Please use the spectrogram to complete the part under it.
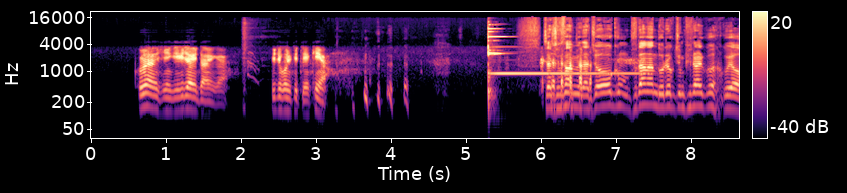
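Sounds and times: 
speech: 0:00.6 - 0:04.3, 0:06.0 - 0:08.6
laughter: 0:03.2 - 0:04.4
quiz show failure bell: 0:05.3 - 0:07.8.

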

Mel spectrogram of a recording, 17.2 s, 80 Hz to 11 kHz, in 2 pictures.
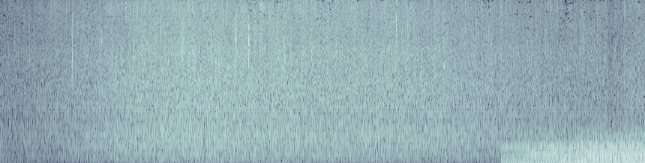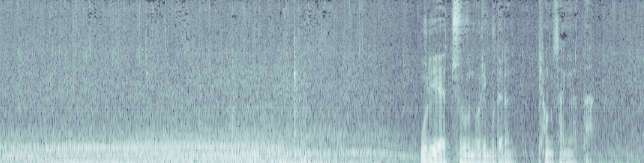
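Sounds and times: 
steady dense rain: 0:00.0 - 0:17.1
deep continuous low rumble with a droning hum: 0:06.7 - 0:15.8
speech: 0:14.3 - 0:16.6.

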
